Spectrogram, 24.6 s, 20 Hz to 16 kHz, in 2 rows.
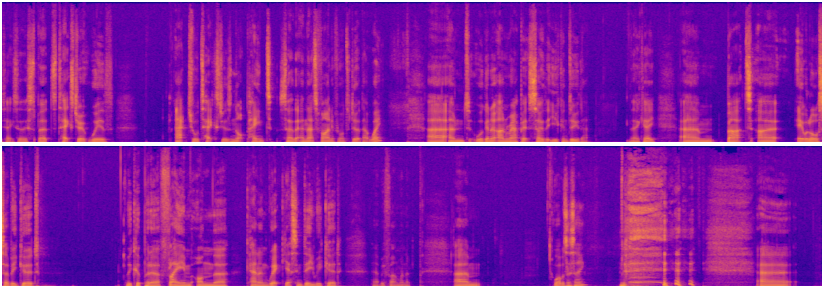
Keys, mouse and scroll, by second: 17.7-24.6 middle drag.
